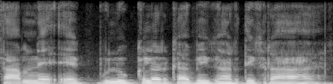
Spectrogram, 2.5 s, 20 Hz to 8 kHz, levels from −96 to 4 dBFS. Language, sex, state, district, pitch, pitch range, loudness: Hindi, male, Jharkhand, Garhwa, 130 Hz, 125-130 Hz, -14 LUFS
